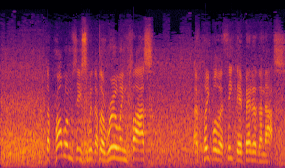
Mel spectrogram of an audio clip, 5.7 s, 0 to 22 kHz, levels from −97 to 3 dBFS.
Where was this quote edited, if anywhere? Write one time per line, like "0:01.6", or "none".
0:02.0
